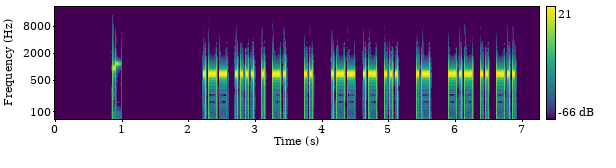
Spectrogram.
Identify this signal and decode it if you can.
Morse code, heard as a keyed tone, about 30 wpm, 700 Hz. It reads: WHEN I WAS A KID
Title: Sets of 5 Words 30wpm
